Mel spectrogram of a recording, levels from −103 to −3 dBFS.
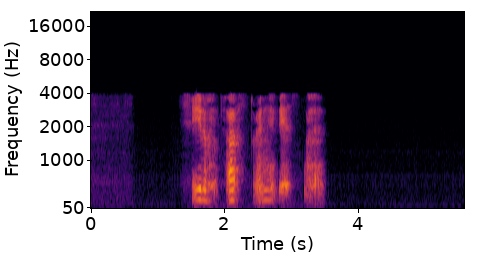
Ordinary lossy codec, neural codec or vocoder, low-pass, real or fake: AAC, 16 kbps; autoencoder, 22.05 kHz, a latent of 192 numbers a frame, VITS, trained on one speaker; 7.2 kHz; fake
